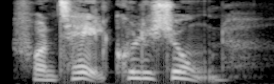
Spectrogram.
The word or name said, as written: frontalkollision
